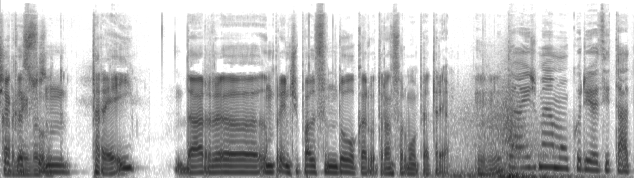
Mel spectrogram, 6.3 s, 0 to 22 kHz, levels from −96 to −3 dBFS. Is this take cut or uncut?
cut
